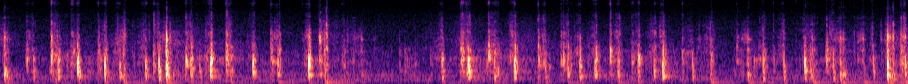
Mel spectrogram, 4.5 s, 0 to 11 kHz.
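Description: A NiZ Plum Atom 68, a compact 68-key mechanical keyboard with a hollow white plastic case and purple and yellow plastic Domikey Gas Attack SA keycaps, is typed on with the fingertips of both hands while it rests on a desk pad. The result is a quick, uneven run of short, clacky midrange keystrokes with a brief lull near the two-second mark. Each press dies away almost instantly.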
